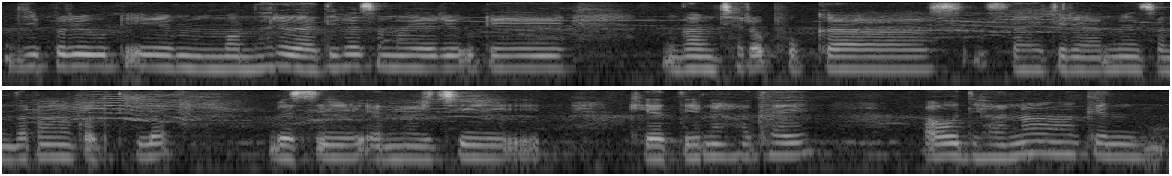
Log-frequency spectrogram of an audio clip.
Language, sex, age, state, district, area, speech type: Odia, female, 18-30, Odisha, Subarnapur, urban, spontaneous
